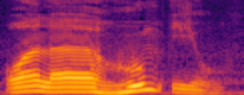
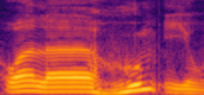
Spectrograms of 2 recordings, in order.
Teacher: Mim matinya dibaca jelas. Kalau artinya syafawi itu di mana huruf mim ini keluarnya huruf berasal dari bibir. Itu artinya syafawi itu bibir. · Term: izhar syafawi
